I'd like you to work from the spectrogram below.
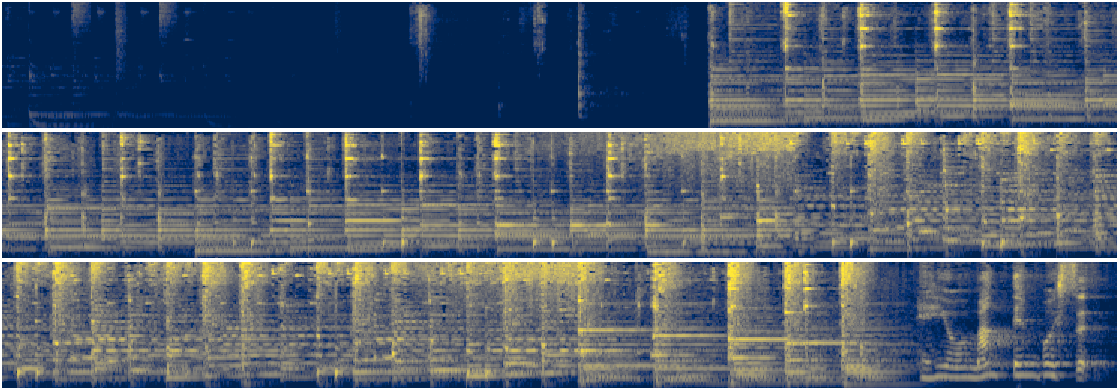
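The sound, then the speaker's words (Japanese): After a few quiet seconds, a lively musical jingle bursts in, layered with bright, tinkling chime notes that sparkle over a full, steady backing until it ends abruptly; the jingle was made by joining recorded cooking sounds, such as something being boiled. “ということで、えー、聞いてください。職人さんのジングルです。”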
